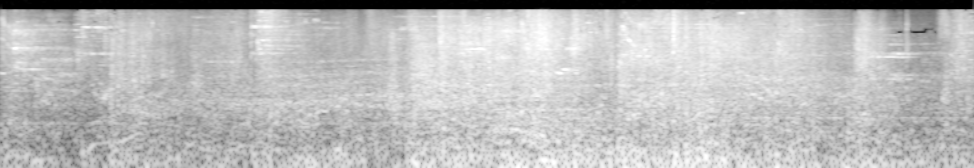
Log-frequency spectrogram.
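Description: Magical blasts and hits crackle and burst during a fight.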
